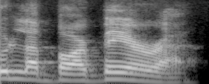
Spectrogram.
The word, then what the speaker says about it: La Barbera: me if I don't tell me if I mispronounce your name I'm here with La Barbera is that right perfect I believe it I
